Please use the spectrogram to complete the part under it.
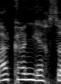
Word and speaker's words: Arkhangelsk: She was born in a Russian village of Edma in, this is going to be a hard word to pronounce, Arkhangelsk. Oblast. – Oh, Arkhangelsk Oblast.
